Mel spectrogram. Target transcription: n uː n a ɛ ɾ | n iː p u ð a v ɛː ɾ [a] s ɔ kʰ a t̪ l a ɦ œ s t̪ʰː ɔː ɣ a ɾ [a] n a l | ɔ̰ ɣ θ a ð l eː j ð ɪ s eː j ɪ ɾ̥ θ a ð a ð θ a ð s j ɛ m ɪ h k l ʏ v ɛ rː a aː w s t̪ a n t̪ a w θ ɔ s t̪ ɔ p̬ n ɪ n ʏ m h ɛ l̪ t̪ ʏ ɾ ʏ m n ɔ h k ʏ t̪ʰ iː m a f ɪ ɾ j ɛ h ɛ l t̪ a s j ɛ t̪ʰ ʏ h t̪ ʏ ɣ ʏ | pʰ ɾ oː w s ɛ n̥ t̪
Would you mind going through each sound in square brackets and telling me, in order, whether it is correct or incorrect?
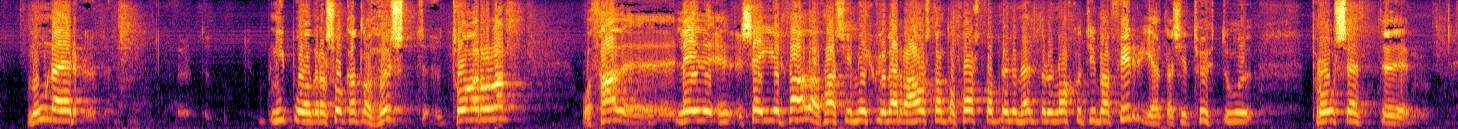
correct, correct

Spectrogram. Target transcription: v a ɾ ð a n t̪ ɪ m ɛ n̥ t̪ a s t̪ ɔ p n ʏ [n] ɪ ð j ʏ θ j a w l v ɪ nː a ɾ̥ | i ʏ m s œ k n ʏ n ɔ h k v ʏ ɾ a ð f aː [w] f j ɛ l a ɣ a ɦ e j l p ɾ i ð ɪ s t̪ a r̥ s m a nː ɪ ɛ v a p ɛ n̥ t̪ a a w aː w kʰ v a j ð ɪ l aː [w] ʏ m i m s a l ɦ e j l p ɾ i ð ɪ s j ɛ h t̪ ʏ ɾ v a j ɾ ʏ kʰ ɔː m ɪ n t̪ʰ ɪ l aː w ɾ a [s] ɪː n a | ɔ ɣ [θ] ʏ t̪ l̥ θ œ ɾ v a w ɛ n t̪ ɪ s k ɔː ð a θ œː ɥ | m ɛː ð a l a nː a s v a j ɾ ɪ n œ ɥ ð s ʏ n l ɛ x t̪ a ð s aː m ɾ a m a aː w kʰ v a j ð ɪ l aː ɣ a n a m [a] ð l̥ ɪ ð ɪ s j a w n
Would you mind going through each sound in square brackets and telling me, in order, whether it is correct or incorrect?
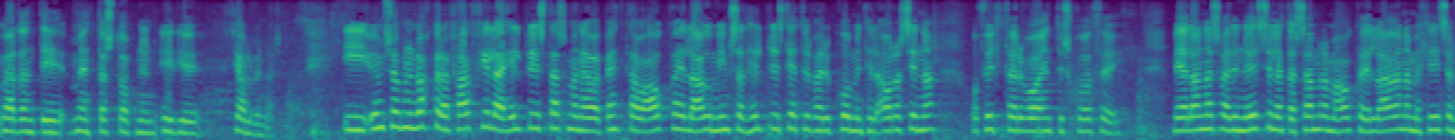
correct, incorrect, incorrect, correct, incorrect, incorrect

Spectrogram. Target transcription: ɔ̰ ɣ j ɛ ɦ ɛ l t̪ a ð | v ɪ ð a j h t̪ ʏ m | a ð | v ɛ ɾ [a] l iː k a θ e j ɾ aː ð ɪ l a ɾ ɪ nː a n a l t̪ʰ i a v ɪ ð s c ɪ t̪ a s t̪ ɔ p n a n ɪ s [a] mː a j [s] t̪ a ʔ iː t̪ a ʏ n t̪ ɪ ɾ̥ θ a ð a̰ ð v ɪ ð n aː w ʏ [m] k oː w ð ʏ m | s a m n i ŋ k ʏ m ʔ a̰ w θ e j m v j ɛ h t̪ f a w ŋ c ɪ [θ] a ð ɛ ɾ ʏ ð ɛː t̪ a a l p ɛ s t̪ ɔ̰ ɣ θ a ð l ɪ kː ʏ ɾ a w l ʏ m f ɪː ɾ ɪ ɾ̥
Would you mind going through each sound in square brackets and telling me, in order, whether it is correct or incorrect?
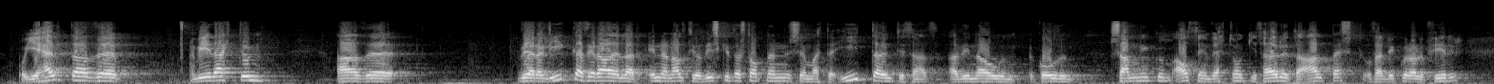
correct, incorrect, incorrect, correct, correct

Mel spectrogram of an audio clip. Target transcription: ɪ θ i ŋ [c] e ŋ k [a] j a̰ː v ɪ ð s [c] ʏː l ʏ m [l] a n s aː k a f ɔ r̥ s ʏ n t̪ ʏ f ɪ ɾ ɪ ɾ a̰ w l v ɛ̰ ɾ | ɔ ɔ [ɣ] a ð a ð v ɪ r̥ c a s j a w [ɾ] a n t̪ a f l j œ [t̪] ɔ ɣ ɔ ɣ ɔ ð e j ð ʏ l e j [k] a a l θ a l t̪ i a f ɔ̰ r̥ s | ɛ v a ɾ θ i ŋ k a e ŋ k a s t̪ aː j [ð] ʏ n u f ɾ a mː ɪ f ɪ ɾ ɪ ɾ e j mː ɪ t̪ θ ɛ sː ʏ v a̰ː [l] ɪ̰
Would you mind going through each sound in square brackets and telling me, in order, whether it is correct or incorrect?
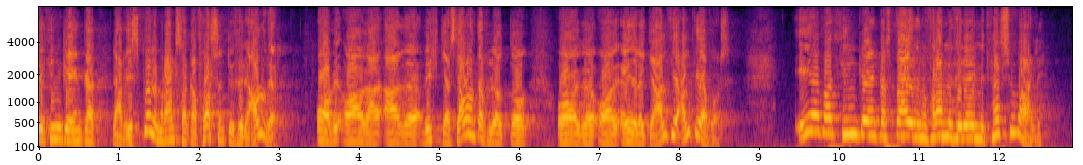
incorrect, correct, incorrect, incorrect, correct, incorrect, correct, incorrect, correct, correct

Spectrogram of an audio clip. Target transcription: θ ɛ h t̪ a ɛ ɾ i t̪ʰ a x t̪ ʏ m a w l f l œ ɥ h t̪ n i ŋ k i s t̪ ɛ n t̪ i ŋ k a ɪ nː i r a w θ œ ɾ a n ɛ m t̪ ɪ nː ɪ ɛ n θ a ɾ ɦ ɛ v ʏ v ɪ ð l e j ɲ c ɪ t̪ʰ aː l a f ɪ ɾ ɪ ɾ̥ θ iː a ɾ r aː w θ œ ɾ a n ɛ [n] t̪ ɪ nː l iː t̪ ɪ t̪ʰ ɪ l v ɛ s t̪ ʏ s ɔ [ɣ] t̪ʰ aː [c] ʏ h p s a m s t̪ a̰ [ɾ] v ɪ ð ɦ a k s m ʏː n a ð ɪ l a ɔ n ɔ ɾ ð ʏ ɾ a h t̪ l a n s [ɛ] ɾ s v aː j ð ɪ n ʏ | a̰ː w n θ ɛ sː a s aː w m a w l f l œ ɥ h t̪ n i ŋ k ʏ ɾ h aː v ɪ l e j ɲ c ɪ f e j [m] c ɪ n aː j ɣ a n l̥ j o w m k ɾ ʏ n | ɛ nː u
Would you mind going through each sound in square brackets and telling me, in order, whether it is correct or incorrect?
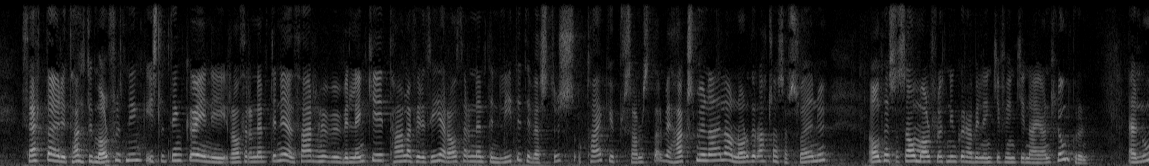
incorrect, correct, correct, correct, incorrect, incorrect

